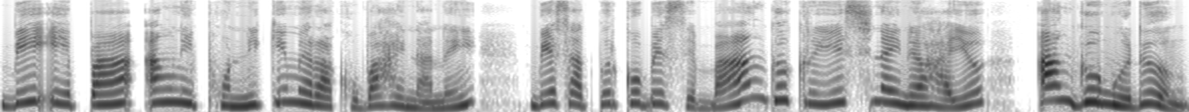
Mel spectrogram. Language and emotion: Bodo, surprised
